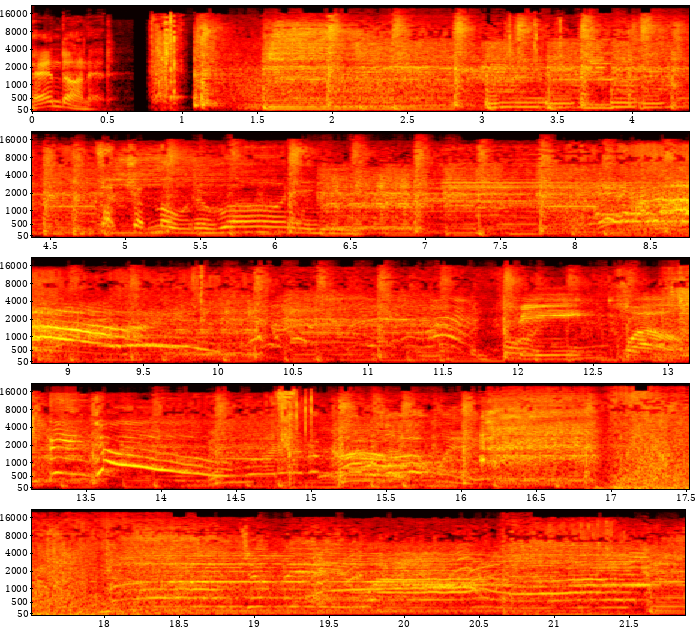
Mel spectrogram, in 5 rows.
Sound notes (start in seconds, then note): 15.2 crowd gasps; 16.0 inhaling furiously; 16.7 explosion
